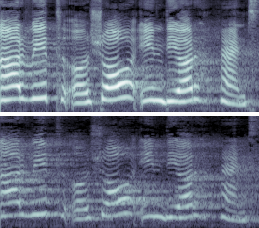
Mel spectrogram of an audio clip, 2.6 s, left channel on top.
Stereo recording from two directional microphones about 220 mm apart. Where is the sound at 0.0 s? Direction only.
40° left (ahead or behind).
